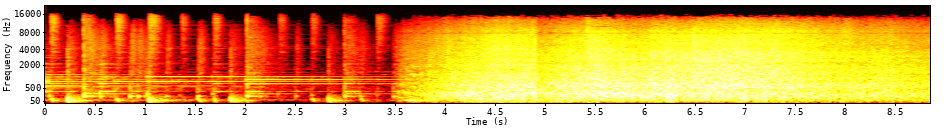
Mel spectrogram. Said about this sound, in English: The sound there of waves breaking at the easternmost national park in the United States, Acadia in Maine, absolutely gorgeous.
